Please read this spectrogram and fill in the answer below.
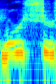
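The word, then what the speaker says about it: Worcester: liar they have a town spelled like worsters Shire and it's called Worster it's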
